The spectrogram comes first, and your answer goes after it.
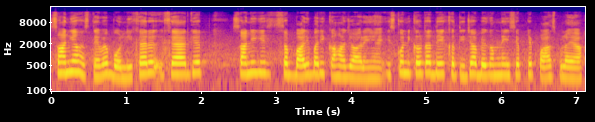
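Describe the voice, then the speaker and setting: A woman with a Pakistani Urdu accent reading a romance novel aloud, voicing every character in a lively way. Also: high voice, brisk, hardly any pauses, slight background noise. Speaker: audio novel narrator.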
